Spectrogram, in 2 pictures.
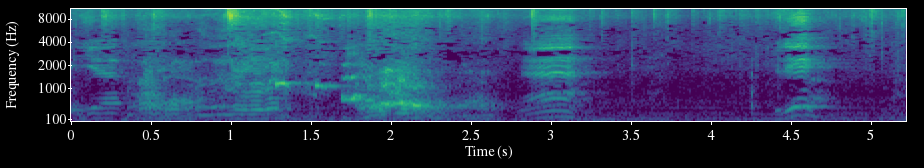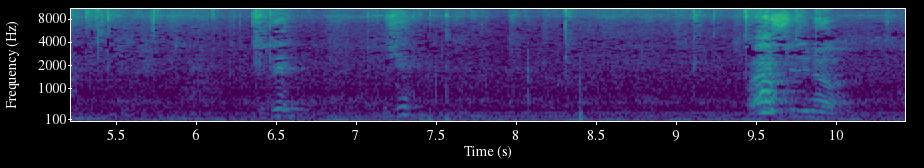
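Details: German Shepherds shown in a mating context, giving several short barks and whining yelps: a loud cluster near the start, then single harmonic yelps spaced a few seconds apart, with people talking throughout.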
